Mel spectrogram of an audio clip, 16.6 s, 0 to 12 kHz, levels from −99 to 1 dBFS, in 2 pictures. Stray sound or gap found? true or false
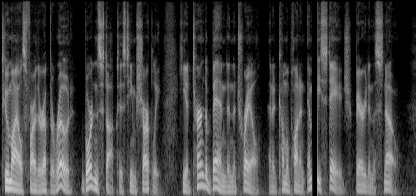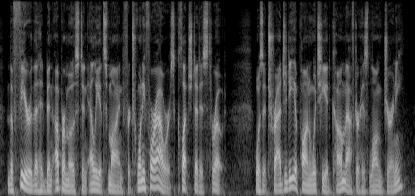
true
